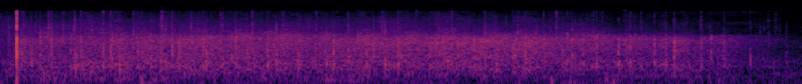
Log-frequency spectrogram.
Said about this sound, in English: Thank you very much, my love. That was really good. Round of applause, I think. Yeah.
